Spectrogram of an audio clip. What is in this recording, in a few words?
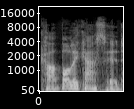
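"carbolic acid", English, British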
